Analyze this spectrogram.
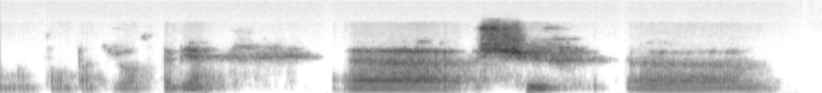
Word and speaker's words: xu: CHU, donc ça s'écrit XU.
